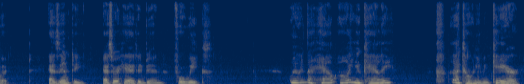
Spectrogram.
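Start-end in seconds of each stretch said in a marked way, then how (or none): 5.8-10.4 exasperated author. Acted. Author calling for absent muse.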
